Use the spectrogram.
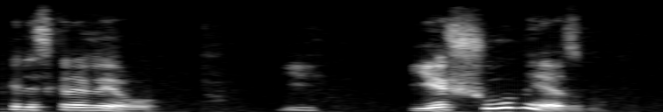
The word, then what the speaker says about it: Yeshua: E não é Yeshua. Escreve Yeshua, mas não sei porque lá no alfabeto deles eles pronunciam Yeshu.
